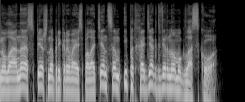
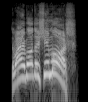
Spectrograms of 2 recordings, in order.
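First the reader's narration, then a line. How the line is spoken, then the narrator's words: Shout. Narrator (Russian): крикнул он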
